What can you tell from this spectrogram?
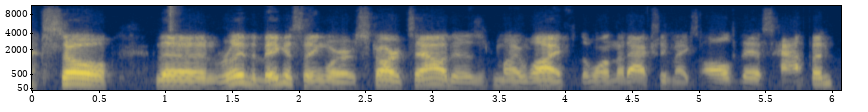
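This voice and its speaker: A man's voice: fairly high pitch, normal speed, dry recording, low-quality recording. A man in his thirties, a guest on a live show, talking about his off-road trips in an upbeat way and laughing easily. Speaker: guest, off-road channel owner. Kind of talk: casual interview chat.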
